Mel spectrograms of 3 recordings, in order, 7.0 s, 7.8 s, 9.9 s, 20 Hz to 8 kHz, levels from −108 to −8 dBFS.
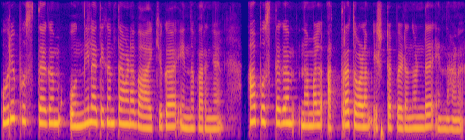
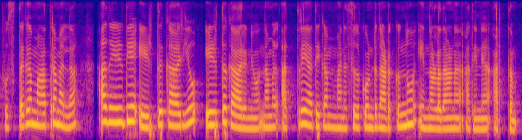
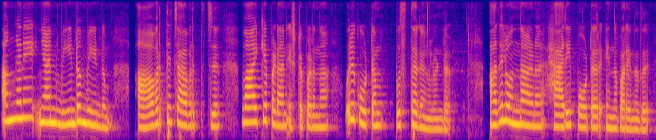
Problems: none marked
